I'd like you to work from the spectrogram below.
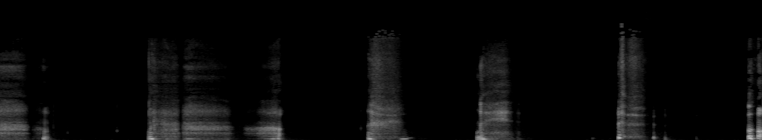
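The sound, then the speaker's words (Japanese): Repeated breaths drawn in through the nose as sniffs: several short, breathy bursts separated by silence, some partly voiced like sighs or gasps. “何度も、何度も、鼻から、息、吸ってみ。”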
